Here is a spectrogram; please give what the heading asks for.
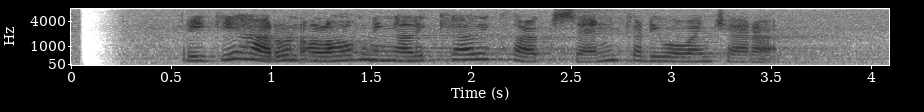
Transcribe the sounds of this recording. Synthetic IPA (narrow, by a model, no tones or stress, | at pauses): rikiɦaɾʊnɔlɔɦɔk̚niŋalikʰɛliklarksɔnkərdiwawaɲt͡ʃaɾa̰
